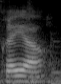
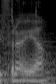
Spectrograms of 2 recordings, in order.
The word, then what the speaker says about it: Freya: So, basically, it's just a difference of how you pronounce the R.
